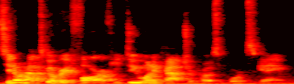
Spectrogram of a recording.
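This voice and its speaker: This man speaks with a Kentucky accent and ordinary pitch variation. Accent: local Louisville pronunciation. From Louisville, Kentucky. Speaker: real estate broker. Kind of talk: informational talk to camera.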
